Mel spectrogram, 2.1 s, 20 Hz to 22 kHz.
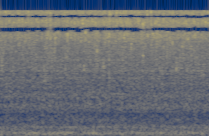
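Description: Flour-dredged chicken breasts deep-frying in canola oil held at about 350 degrees in a Dutch oven. The oil bubbles around the pieces with a steady, dense sizzle and crackle.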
